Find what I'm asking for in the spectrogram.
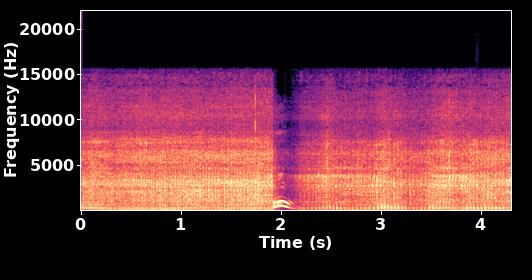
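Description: A dirt motorcycle on knobby tyres runs close by with a steady loud engine drone, briefly dipping and revving around the middle while someone speaks over it.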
